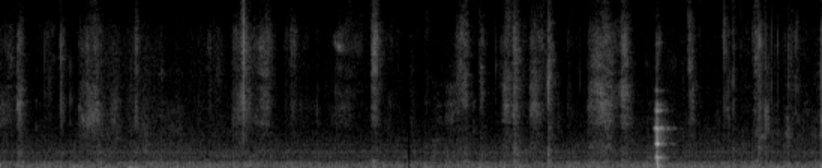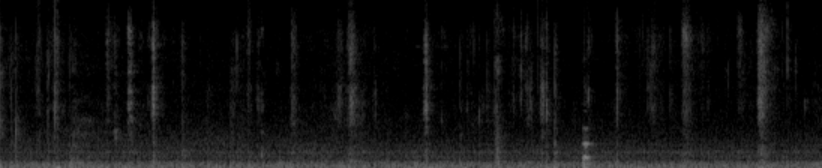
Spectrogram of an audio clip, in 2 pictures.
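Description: Faint chewing and mouth noises of someone eating braised chicken by hand, with many small clicks and one sharper click about four seconds in.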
